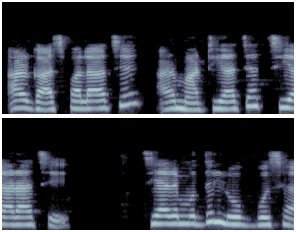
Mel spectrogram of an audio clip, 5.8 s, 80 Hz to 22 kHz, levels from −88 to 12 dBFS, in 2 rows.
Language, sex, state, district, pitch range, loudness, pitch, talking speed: Bengali, female, West Bengal, Dakshin Dinajpur, 220-255 Hz, -16 LUFS, 235 Hz, 165 wpm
